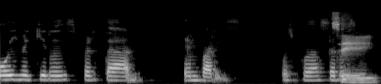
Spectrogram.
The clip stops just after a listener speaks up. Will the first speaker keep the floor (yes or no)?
yes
